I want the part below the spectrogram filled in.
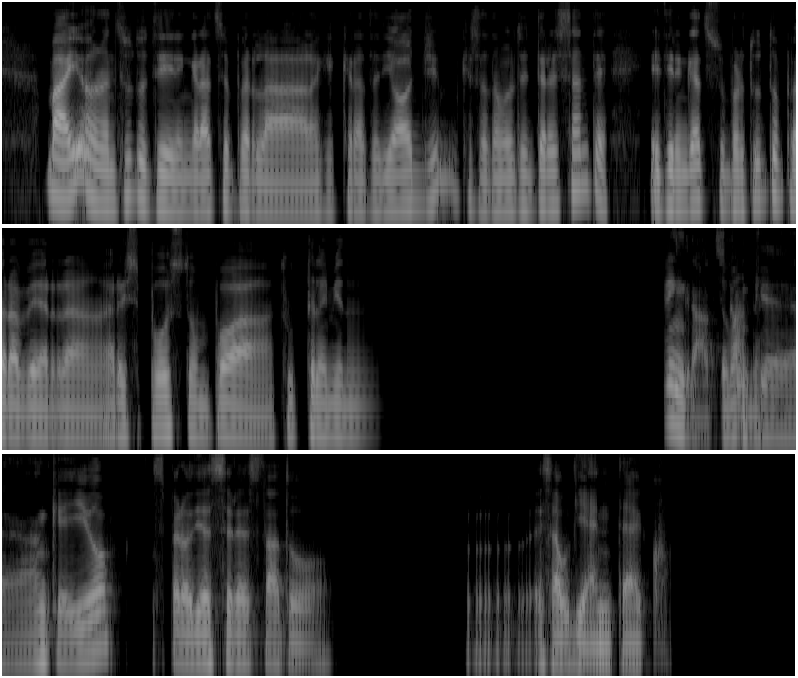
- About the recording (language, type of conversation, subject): Italian, podcast, Quando perdi la motivazione, cosa fai per ripartire?
- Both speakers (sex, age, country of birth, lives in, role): male, 25-29, Italy, Italy, host; male, 25-29, Italy, Romania, guest
- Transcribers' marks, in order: "innanzitutto" said as "nanzitutto"; "chiacchierata" said as "chiaccherata"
